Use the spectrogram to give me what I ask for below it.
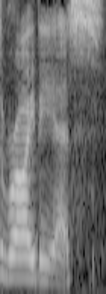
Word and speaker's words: rooibos: Twinings, rooibos. – I think it's rooibos. – I think it's rooibos or rooibos. – No, it's rooibos, and everyone who thinks otherwise can fight me.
